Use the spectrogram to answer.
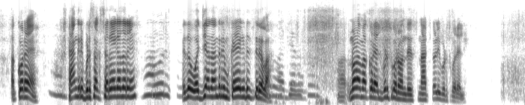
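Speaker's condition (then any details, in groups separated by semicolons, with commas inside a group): No condition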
